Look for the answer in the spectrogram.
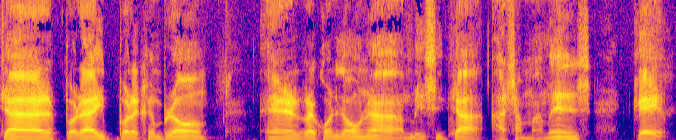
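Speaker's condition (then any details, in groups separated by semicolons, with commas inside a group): Condition akin to cerebral palsy, acquired after age three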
